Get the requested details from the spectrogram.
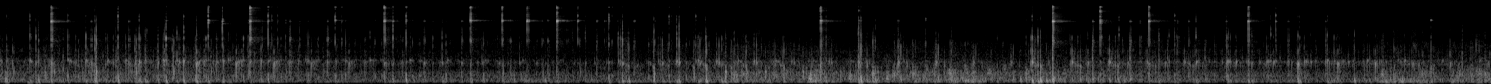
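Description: A small amber (brown) glass dropper bottle with a white cap is held close to the microphone while fingertips and nails tap and scratch along the bottle and cap. Quick, sharp clicks with a thin, high glassy ring sit over a steady low scratching rustle. The tapping stays busy and irregular throughout.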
